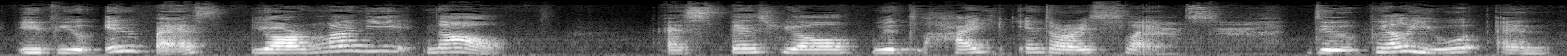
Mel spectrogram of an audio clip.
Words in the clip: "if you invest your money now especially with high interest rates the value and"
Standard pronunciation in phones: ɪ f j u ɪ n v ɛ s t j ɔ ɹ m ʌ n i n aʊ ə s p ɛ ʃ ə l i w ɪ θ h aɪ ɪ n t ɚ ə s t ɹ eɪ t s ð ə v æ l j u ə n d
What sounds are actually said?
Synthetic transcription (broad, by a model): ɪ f j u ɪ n p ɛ s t j ɔ ɹ m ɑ n i n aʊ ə s p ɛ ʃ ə l w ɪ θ h aɪ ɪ n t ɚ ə s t l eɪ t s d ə p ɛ l j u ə n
